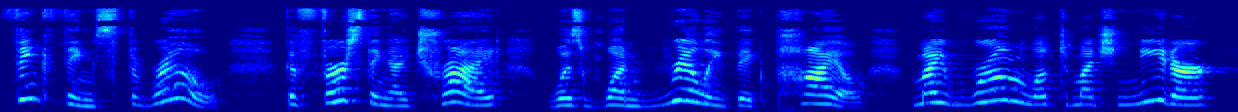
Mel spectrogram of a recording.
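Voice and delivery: lively picture-book read-aloud; reading to children. Acted. Teacher reading a storybook to her young class, lively. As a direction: read it like storytime for little kids.

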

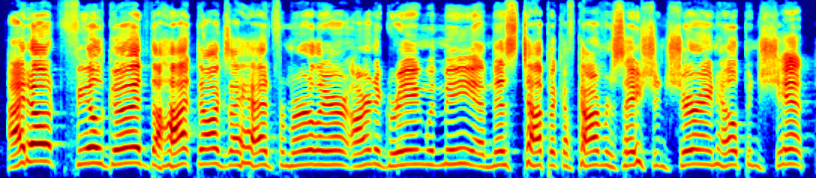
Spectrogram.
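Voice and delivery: put-on a boy about to be ill; queasy kid.

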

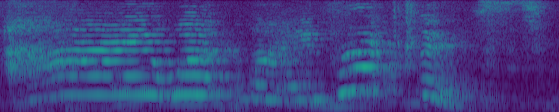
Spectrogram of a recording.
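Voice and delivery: a tiny bird begging for food; the little chick asks for breakfast, very high. Acted. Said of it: "said the little chick yellow".

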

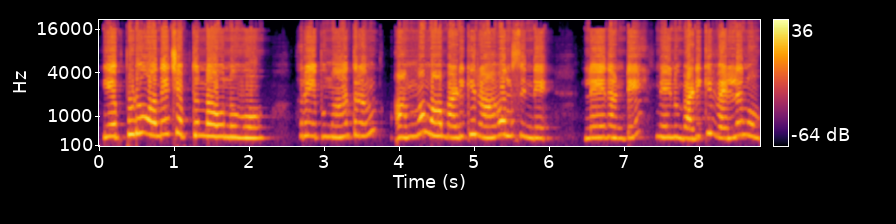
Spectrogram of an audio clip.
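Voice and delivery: put-on high-pitched little girl sulking; tearful child's protest. A narrator's reading. Girl refusing school and food to grandmother, high and tearful. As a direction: protest as an upset small girl. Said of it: "ఏడుస్తూ కూర్చుంటుంది".

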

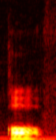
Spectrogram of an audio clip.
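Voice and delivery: Arabic letter sound demo; deep rounded qaf. Shown as a demonstration. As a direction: hit Qaf hard and rounded from deep in the throat. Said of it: "A rounded sound".

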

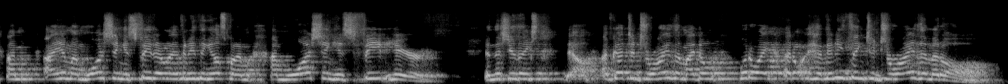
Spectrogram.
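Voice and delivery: high, fretful inner voice; a woman scrambling for what to do; anxious woman. Acted.

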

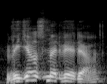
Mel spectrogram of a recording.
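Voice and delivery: high, alarmed cry. A narrator's reading. Tearful girl asks her brother about the bear, crying out. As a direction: cry the question out, pitched well up. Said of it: "vykřikla".

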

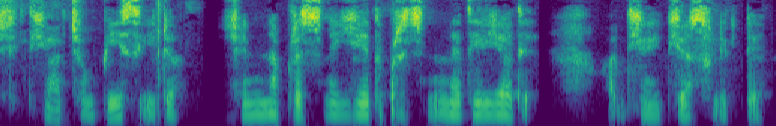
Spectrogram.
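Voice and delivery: low, hushed muttering; soft, sulky aside; grumbling under breath. Acted. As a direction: grumble to yourself, barely voiced. Grumbling aside after being hushed.

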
